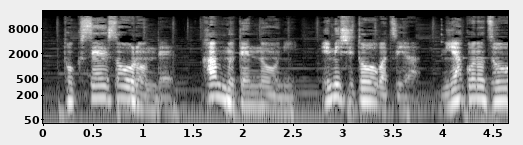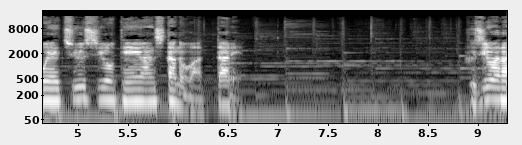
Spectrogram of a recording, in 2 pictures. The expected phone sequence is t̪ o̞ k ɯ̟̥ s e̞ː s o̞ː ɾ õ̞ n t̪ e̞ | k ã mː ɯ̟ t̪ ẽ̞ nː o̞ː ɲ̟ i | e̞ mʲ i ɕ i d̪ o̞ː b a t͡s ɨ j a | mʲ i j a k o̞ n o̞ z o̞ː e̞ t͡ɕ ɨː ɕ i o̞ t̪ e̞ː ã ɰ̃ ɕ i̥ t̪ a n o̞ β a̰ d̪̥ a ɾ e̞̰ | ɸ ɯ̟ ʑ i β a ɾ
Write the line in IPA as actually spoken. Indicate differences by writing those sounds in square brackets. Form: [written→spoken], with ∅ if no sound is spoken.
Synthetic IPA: t̪ o̞ k ɯ̟̥ s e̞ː s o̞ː ɾ õ̞ n [t̪→d̪] e̞ | k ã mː ɯ̟ t̪ ẽ̞ nː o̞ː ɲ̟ i | e̞ mʲ i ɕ i [d̪→t̪] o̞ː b a t͡s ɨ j a | mʲ i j a k o̞ n o̞ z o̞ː e̞ t͡ɕ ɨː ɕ i o̞ t̪ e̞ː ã ɰ̃ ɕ i̥ t̪ a n o̞ β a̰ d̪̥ a ɾ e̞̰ | ɸ ɯ̟ ʑ i β a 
